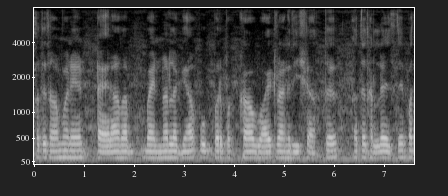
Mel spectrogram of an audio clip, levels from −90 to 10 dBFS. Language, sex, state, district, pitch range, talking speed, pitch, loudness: Punjabi, male, Punjab, Fazilka, 120-130 Hz, 120 wpm, 125 Hz, -17 LUFS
